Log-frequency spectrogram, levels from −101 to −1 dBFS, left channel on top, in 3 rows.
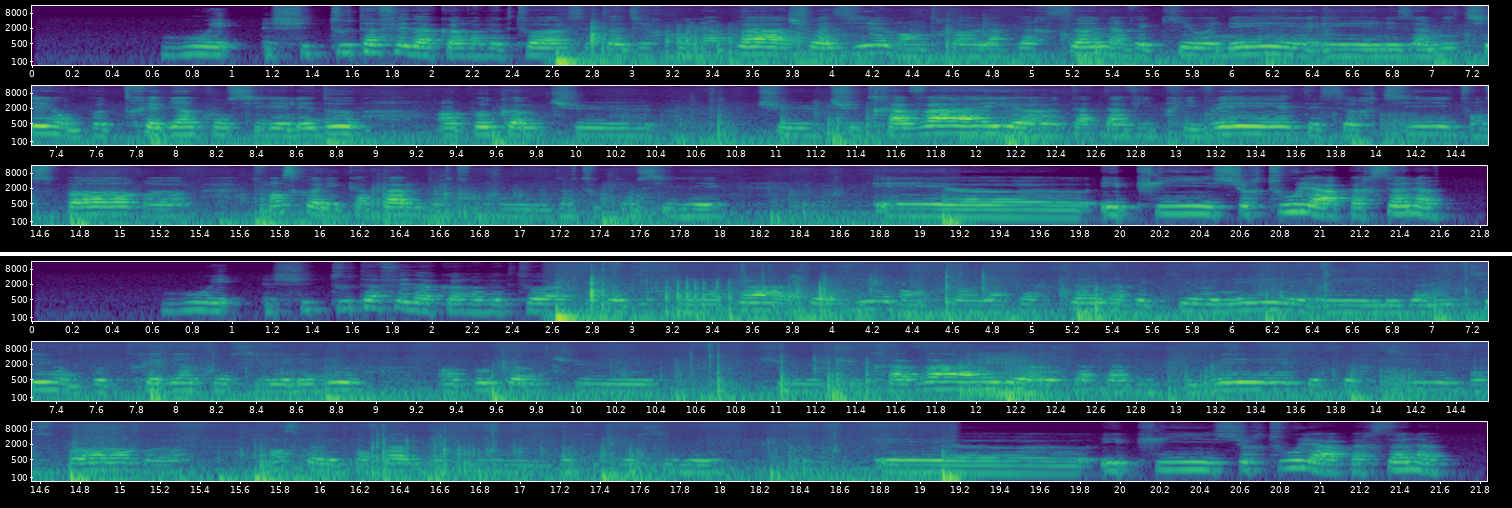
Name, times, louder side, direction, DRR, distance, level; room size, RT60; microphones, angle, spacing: voice 1, 0.6-10.4 10.9-18.0 18.8-21.6, left 3 dB, 55° left, 0.6 m, -35 dB
sound 1, 2.5-19.2, right 3 dB, 80° right, 0.5 m, -41 dB
3.6 x 2.2 x 2.8 m
head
